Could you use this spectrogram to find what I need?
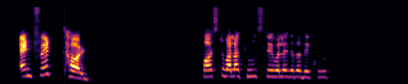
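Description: A young woman speaks calmly into a microphone, heard through an online call.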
